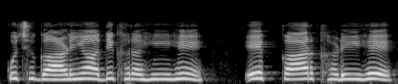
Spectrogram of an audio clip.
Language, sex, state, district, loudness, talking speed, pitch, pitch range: Hindi, female, Madhya Pradesh, Bhopal, -12 LUFS, 135 wpm, 245 Hz, 235-260 Hz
